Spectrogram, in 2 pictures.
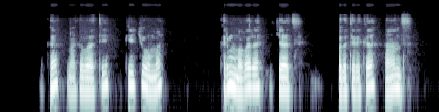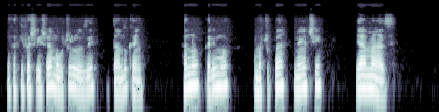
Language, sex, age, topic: Kinyarwanda, male, 25-35, finance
